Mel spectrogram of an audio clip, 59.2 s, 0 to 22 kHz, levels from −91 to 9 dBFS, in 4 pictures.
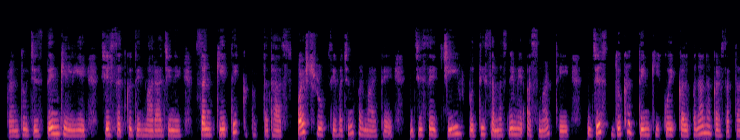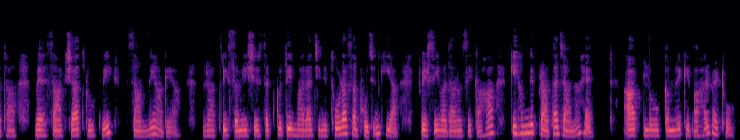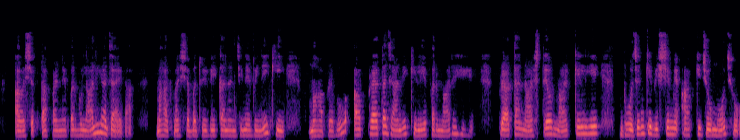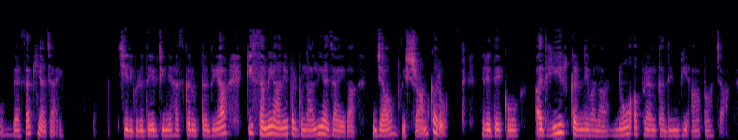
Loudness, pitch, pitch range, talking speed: -31 LUFS, 155 Hz, 145-185 Hz, 135 wpm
